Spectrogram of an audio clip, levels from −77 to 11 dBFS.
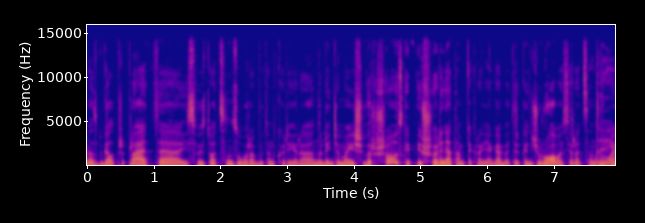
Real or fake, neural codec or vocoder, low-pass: real; none; 14.4 kHz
